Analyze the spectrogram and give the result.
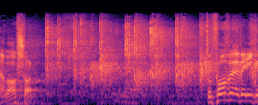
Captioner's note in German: Beifall AfD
